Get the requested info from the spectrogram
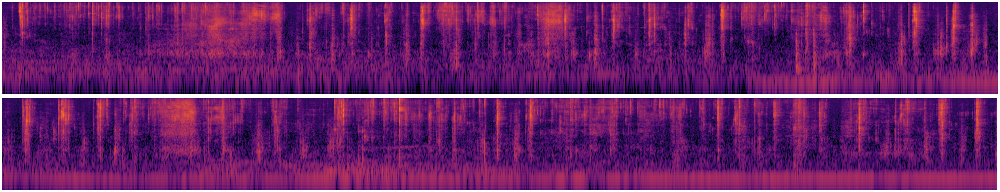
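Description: A person biting and chewing a fried chicken lollipop, with many sharp crisp crunches of the fried coating and wetter chewing sounds between them.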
